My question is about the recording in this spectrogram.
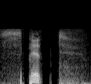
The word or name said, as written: spit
